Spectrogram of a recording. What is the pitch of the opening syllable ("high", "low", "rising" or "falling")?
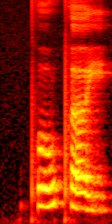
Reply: rising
